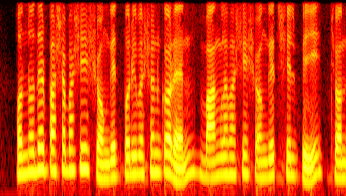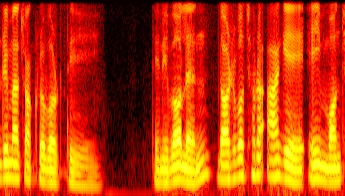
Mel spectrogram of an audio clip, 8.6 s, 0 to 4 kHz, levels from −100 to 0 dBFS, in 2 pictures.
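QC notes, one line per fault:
0.0–0.2 s and 5.63–6.23 s, comfort noise in place of the background: during these pauses the real background, already about 47 to 49 dB below the loudest speech, gives way to a smooth, featureless hiss about 7 dB and about 10 dB quieter, likely from discontinuous transmission with the receiver synthesising noise. On a spectrogram these spans show flat, uniform grey shading below the 4 kHz ceiling of the narrowband call path. On the waveform the noise floor drops to an even, lower band.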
